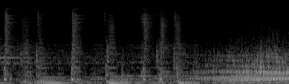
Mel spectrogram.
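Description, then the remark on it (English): A helicopter rotor sound effect for the Mysterious Bluffs Chopper Traffic Report thumps in a quick, steady rhythm for a couple of seconds, then settles into a continuous droning engine hum, moderately loud, with no voices. “We just got a special message in, courtesy of the Mysterious Bluffs Chopper Traffic Report.”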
